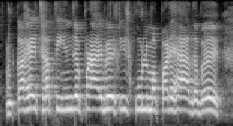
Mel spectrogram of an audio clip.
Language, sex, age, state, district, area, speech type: Maithili, female, 60+, Bihar, Darbhanga, rural, spontaneous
